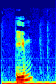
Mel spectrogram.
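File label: "tim6", Teochew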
